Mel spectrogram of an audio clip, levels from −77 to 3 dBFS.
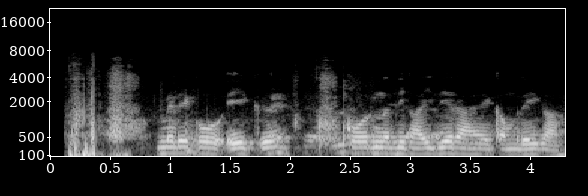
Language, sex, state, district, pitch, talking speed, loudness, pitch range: Hindi, female, Haryana, Charkhi Dadri, 125 Hz, 140 wpm, -13 LUFS, 115-130 Hz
